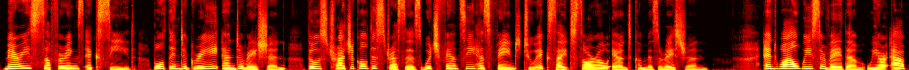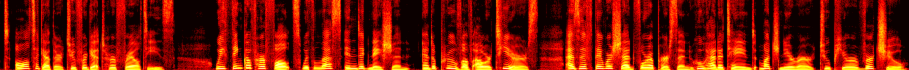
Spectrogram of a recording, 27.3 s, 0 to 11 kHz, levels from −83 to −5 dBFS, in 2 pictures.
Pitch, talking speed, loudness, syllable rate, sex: 250 Hz, 135 wpm, -18 LUFS, 4.2 syllables/s, female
